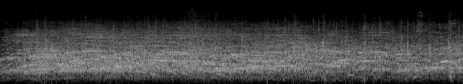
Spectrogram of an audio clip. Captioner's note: audience Shouting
